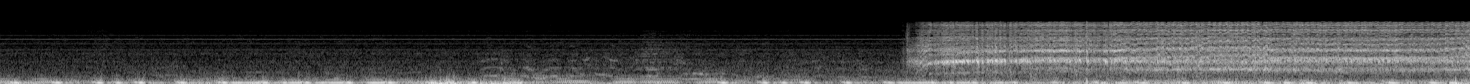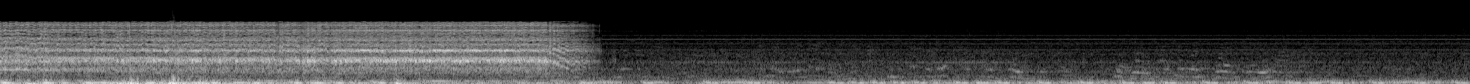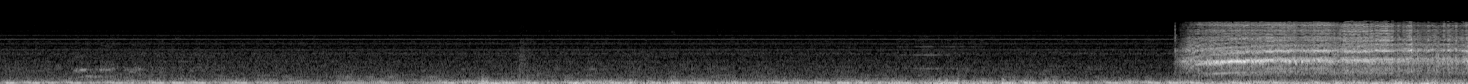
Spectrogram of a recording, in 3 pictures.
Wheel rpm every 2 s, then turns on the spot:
0, 0, 0, 0, 40, 160, 160, 160, 160, 160, 30, 0, 0, 0, 0, 0, 0, 0, 0, 0, 30, 160.
none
